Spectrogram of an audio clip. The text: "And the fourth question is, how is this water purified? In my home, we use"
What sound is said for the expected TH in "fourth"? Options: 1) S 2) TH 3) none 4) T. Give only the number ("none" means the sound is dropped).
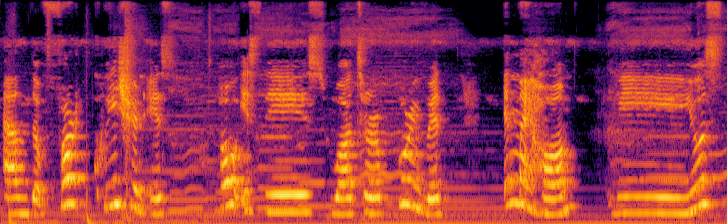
1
